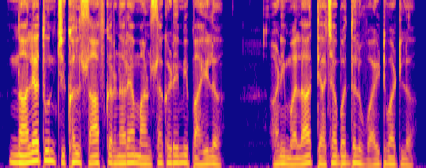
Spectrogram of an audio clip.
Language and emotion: Marathi, sad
